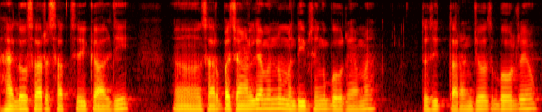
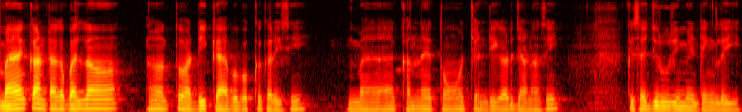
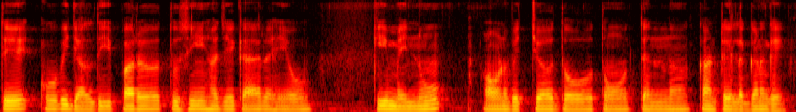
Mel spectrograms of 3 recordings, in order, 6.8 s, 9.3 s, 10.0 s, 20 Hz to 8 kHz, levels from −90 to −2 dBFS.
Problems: background sounds at intervals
